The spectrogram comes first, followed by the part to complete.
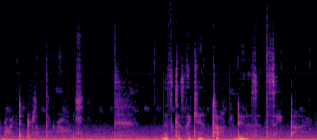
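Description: Soft whispered murmurs over faint clicks and light scratching strokes of a nail polish brush on a paper template, with a steady low hum underneath.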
